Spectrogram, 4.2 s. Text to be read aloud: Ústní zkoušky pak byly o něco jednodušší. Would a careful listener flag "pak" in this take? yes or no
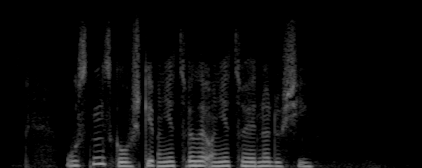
yes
